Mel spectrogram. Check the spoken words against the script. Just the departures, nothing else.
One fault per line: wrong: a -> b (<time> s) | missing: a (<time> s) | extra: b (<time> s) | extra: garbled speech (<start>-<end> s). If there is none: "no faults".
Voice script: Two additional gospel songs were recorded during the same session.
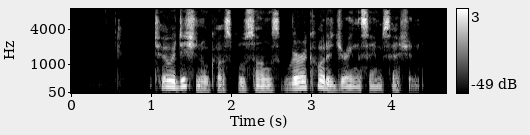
no faults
